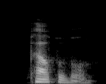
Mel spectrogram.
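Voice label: "palpable", Australian English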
